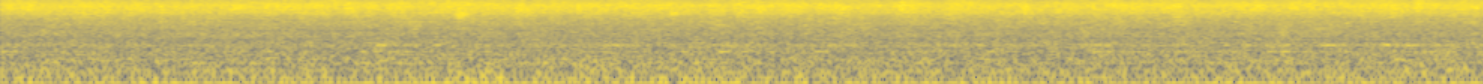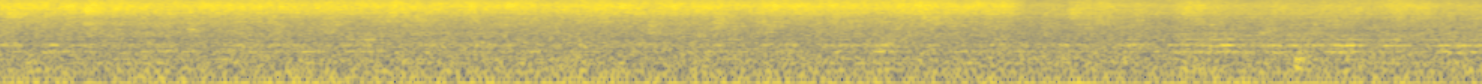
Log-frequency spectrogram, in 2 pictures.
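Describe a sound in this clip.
Waves wash and splash against a boat's hull.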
